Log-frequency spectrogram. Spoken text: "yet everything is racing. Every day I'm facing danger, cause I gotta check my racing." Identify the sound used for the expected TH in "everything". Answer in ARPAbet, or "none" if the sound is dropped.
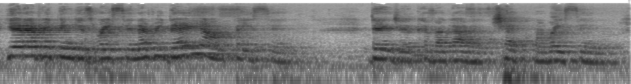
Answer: TH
